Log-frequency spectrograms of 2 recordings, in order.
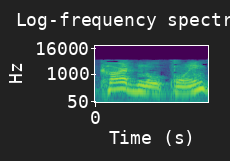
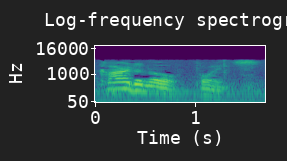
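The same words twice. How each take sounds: First: The vowels of cardinal are dropped, clipping it. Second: Every vowel of cardinal is fully sounded. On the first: The speaker calls it wrong. "C-A-R-D apostrophe N apostrophe L" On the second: The speaker calls it right. "but you have cardinal points"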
